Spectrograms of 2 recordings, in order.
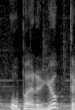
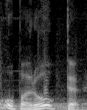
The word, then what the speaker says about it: उपर्युक्त: अर्थात उपरोक्त के स्थान पर उपर्युक्त कहा और लिखा जाना शुद्ध है। यह हमें अवश्य स्मरण रखना चाहिए। तो उपर्युक्त इस शब्द से बने वाक्यों के अभ्यास से हम उपरोक्त इस अशुद्ध उच्चारण और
